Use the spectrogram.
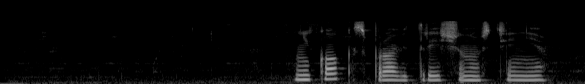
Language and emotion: Russian, sad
